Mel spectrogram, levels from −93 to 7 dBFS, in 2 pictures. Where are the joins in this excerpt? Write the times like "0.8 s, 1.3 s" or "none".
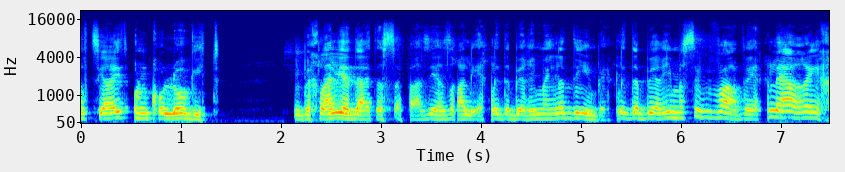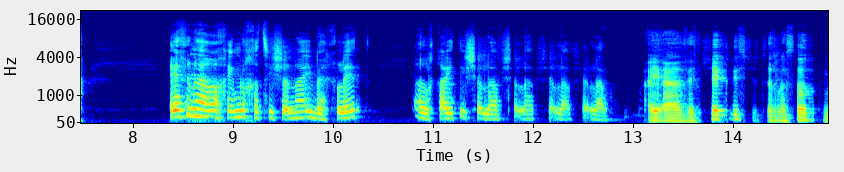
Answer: none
